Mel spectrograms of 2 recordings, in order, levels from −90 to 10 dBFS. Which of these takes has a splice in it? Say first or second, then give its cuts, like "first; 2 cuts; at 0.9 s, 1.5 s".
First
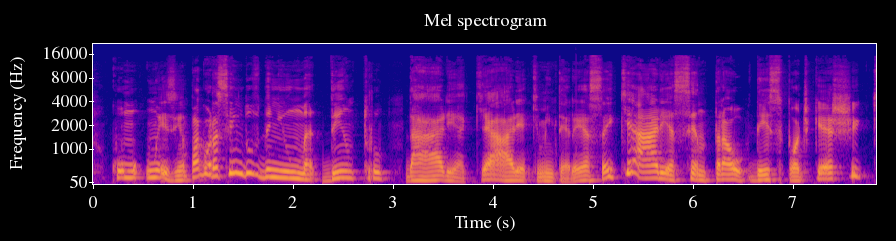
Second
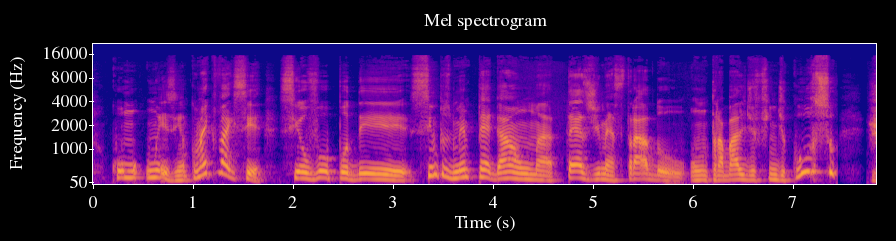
second; 1 cut; at 1.0 s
